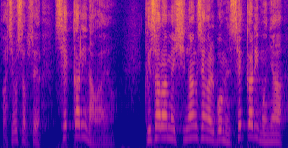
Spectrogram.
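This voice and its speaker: A man's voice: high voice, big pitch swings, brisk, pushed and bright. A middle-aged male pastor, preaching a storytelling sermon in a church and firing rhetorical questions at the congregation. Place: church sanctuary.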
